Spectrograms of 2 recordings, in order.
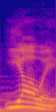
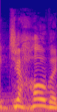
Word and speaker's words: Yahweh: Some would say Jehovah. Jehovah would be kind of the English pronunciation, but Yahweh is how the Jews pronounce it.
